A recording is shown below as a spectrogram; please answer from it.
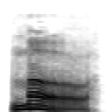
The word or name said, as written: Moe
